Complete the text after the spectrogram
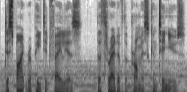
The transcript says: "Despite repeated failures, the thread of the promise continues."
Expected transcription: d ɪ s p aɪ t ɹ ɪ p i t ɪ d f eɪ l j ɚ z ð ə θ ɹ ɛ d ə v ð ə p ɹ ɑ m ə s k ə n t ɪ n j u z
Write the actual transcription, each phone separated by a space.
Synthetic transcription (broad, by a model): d ɪ s p aɪ t ɹ ɪ p i t ɪ d f eɪ l j ɚ z ð ə θ ɹ ɛ d ə v ð ə p ɹ ɑ m ə s k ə n t ɪ n j u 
